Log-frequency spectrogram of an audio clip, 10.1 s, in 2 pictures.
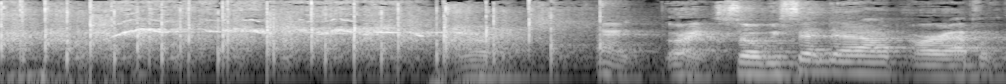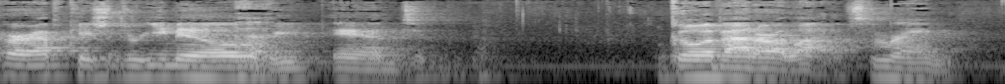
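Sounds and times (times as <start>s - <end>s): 
crowd round of applause: 0.0s - 3.0s
thin high whistle-like tone: 0.5s - 2.2s
speech: 3.7s - 7.3s, 8.4s - 9.9s.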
